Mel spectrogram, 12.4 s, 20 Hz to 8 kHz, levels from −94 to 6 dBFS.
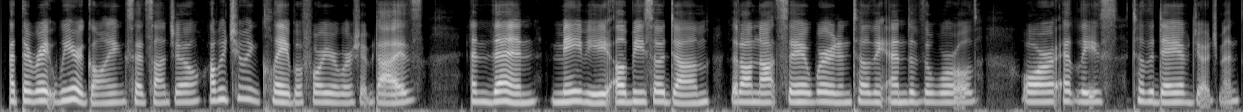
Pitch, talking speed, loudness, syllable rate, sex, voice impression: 210 Hz, 205 wpm, -17 LUFS, 4.7 syllables/s, female, feminine, slightly gender-neutral, slightly young, slightly adult-like, thin, slightly tensed, slightly weak, bright, hard, clear, fluent, slightly cool, intellectual, slightly refreshing, sincere, calm, friendly, slightly reassuring, unique, elegant, slightly sweet, lively, slightly kind, slightly modest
